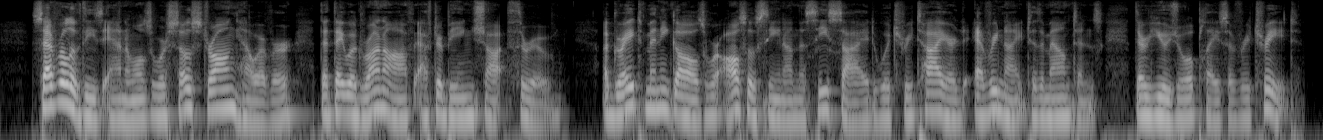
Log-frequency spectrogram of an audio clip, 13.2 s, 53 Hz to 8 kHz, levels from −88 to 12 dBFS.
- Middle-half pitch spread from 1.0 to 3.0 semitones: No, average, 3.7 semitones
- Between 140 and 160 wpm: No, average, 180 wpm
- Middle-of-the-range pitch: No, low, 120 Hz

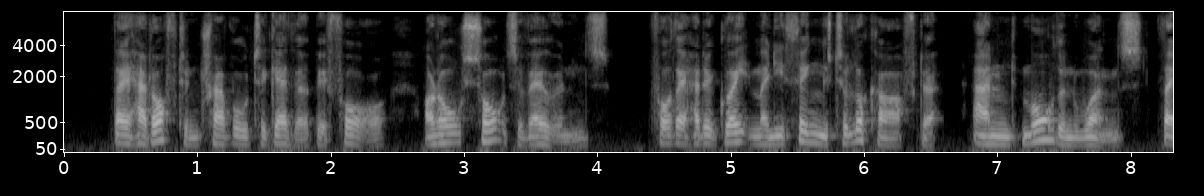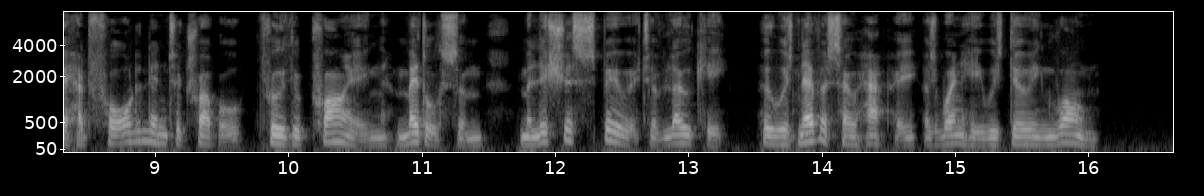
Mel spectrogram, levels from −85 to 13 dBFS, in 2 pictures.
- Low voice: Yes, low, 125 Hz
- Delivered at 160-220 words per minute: Yes, average, 175 wpm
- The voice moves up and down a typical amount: Yes, average, 3.9 semitones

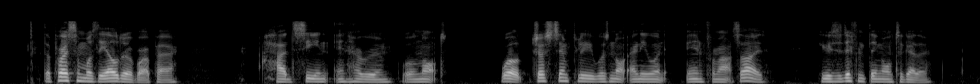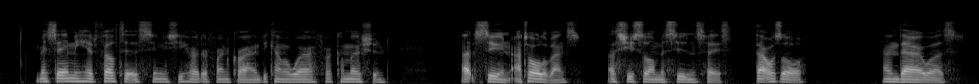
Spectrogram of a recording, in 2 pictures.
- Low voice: Yes, low, 125 Hz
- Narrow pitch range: Yes, narrow, 2.3 semitones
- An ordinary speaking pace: No, fast, 210 wpm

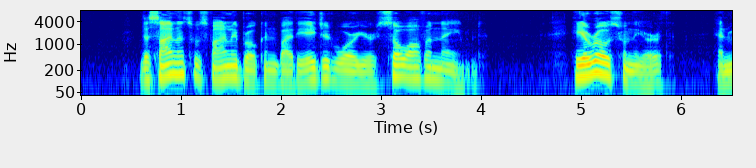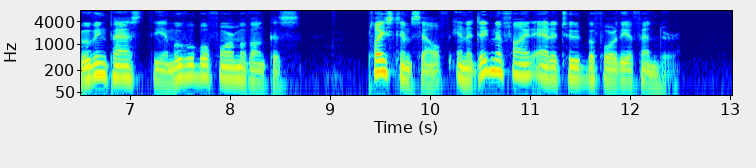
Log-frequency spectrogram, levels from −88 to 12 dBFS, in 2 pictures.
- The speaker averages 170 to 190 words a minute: No, average, 155 wpm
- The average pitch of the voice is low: Yes, low, 115 Hz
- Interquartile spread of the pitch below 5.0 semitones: No, average, 5.3 semitones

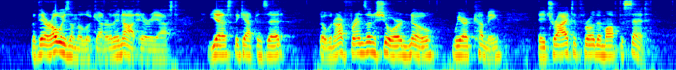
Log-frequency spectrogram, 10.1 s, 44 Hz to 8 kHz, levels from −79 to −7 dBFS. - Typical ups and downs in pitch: Yes, average, 3.5 semitones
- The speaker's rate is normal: No, fast, 215 wpm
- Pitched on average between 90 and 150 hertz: Yes, low, 135 Hz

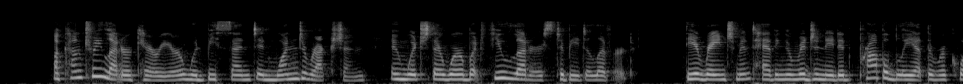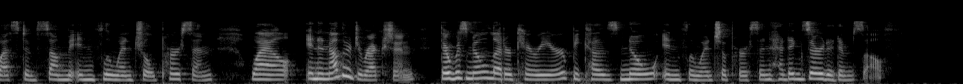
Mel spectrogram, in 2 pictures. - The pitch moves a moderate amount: No, narrow, 2.2 semitones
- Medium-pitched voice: No, high, 225 Hz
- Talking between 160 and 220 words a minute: No, average, 150 wpm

